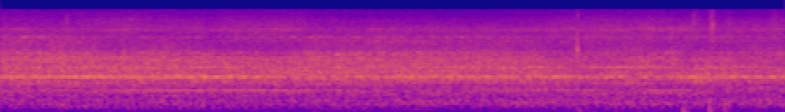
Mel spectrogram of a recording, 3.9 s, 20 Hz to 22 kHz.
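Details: Lathe cutting O1 tool steel stock for a boring bar, outside diameter turned to about 0.750 in with a newly replaced insert on the final cut: smooth, constant hiss, steady high ring, no chatter or squeal. Clean, even cut, finishing at 0.7503 in.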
